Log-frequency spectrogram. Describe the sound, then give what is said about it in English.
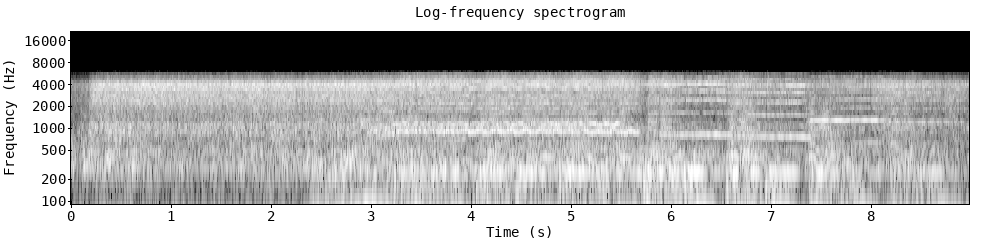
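A subway train roars along in a loud, steady rush of rumbling noise as it shoots out of the underground onto an elevated trestle over a tenement street at twilight, with thin metallic squeals of the wheels rising in the second half. No voices. “And suddenly the train shot out of the underground onto the trestle.”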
